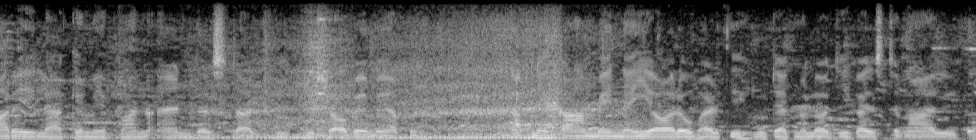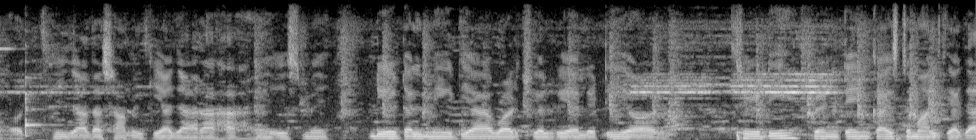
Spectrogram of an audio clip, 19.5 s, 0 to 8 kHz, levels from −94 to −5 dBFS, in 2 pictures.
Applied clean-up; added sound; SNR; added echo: none; Bowed string instrument; 11 dB; none.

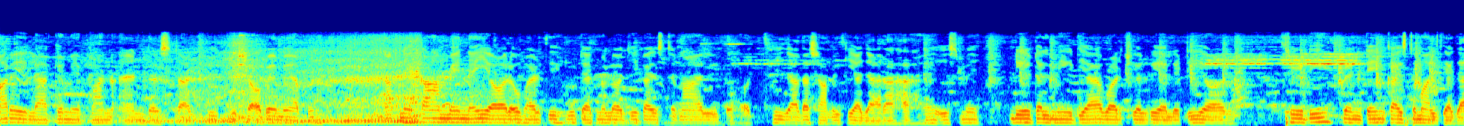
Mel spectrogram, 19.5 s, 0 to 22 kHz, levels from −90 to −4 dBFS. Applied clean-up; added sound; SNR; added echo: none; none; none; none.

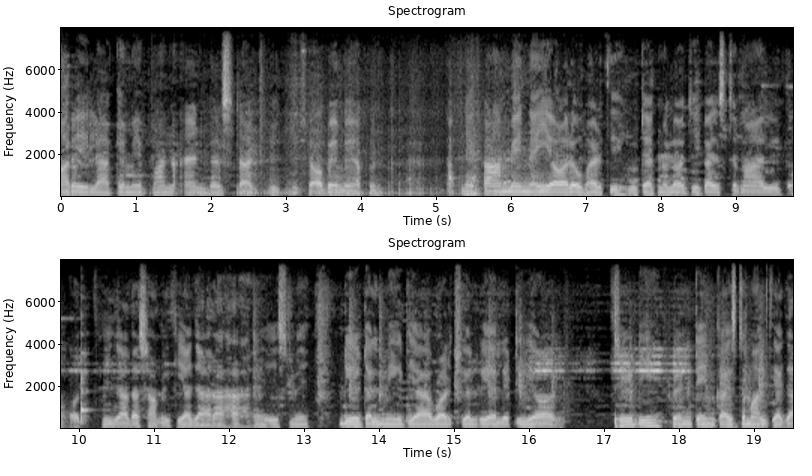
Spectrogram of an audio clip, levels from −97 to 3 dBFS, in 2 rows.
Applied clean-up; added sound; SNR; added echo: neural mask model RNNoise.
